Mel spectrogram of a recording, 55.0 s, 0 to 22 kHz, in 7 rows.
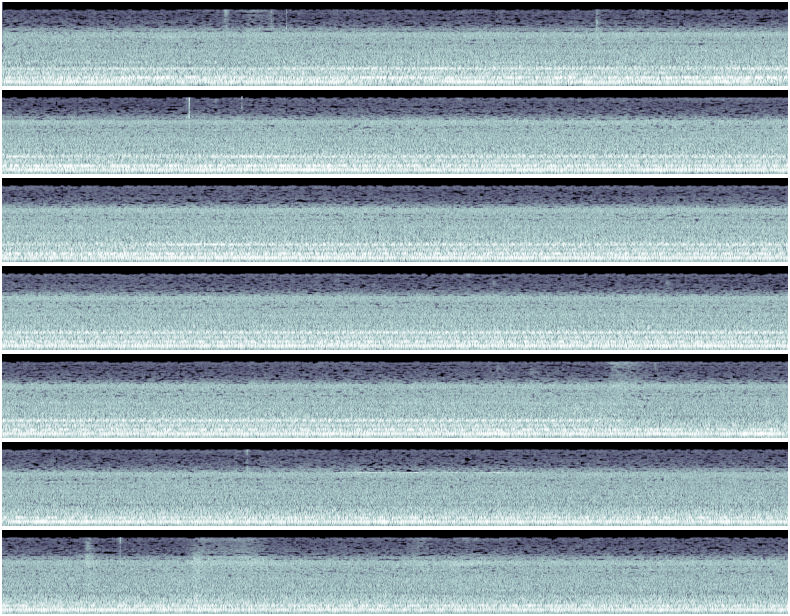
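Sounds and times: bus diesel engine drone: 0:00.0 - 0:55.0.

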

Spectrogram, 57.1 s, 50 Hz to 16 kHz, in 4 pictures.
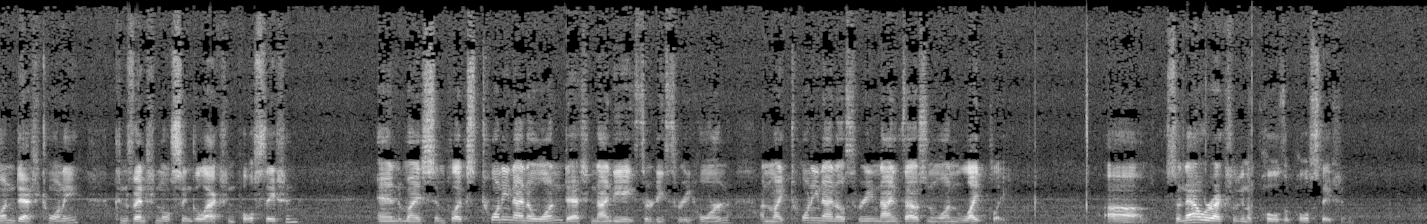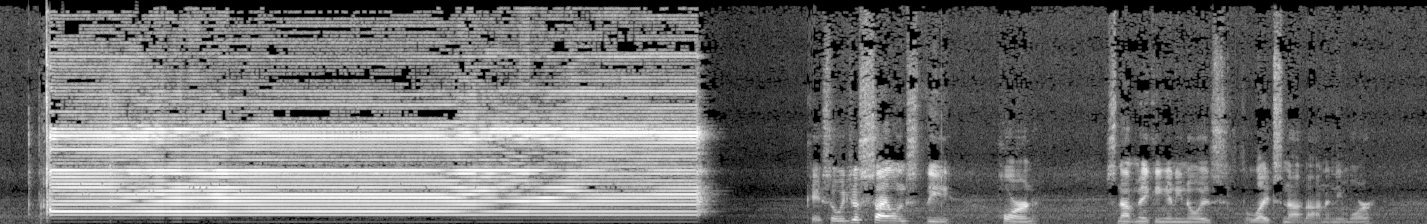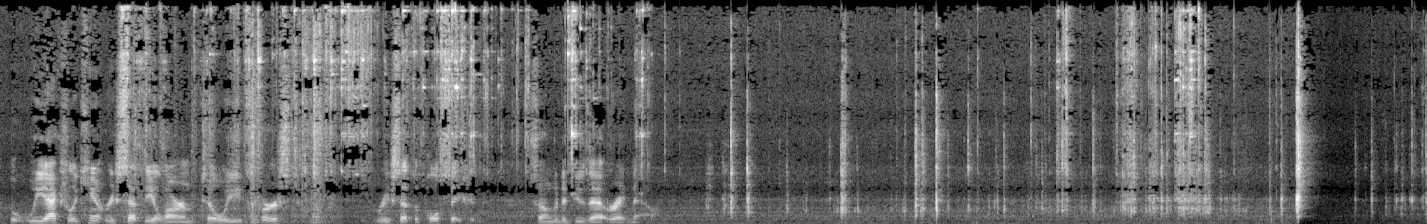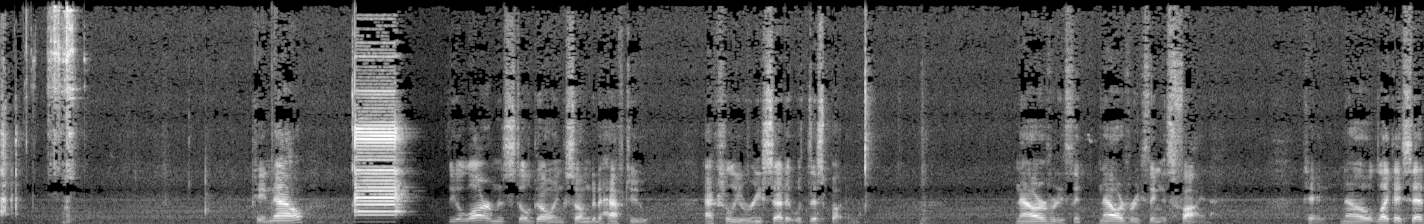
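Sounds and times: fire alarm horn buzzing: 0:14.7 - 0:21.6, 0:46.3 - 0:47.1
key jingling in lock: 0:29.8 - 0:35.3, 0:38.5 - 0:40.9, 0:42.5 - 0:43.7
small metal clicks and rattles: 0:34.4 - 0:43.6.

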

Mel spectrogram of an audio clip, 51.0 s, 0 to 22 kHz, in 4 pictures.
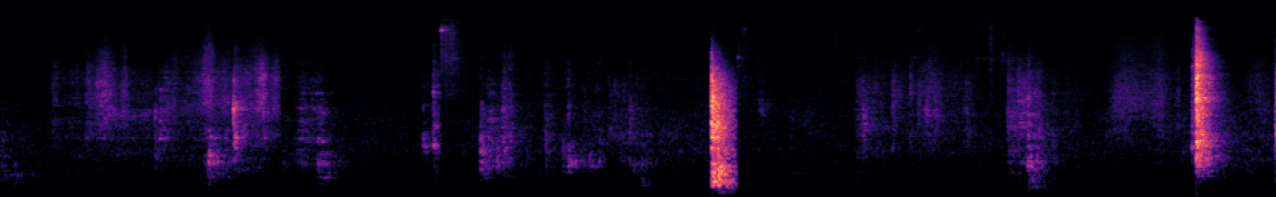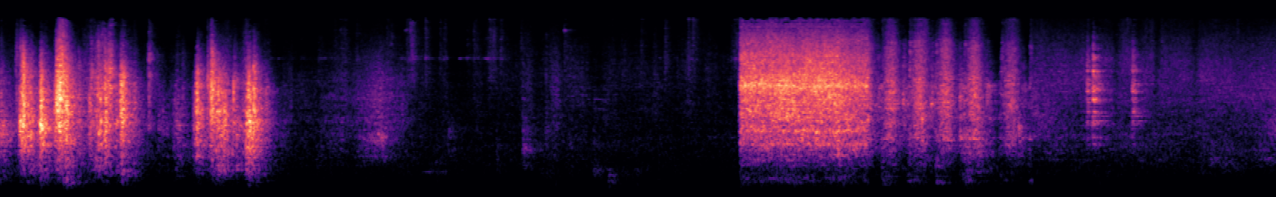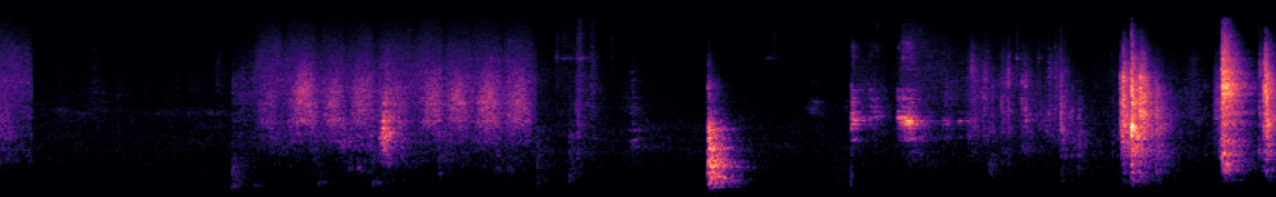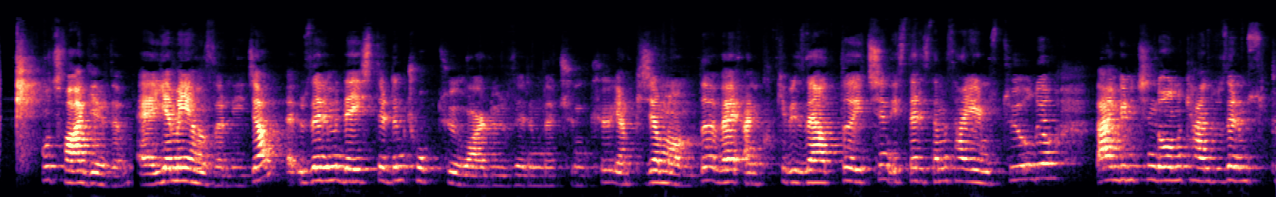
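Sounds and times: rustling of small items: 0:12.5 - 0:20.1, 0:34.7 - 0:38.4.

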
